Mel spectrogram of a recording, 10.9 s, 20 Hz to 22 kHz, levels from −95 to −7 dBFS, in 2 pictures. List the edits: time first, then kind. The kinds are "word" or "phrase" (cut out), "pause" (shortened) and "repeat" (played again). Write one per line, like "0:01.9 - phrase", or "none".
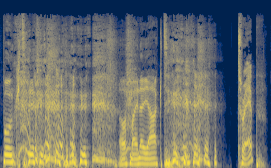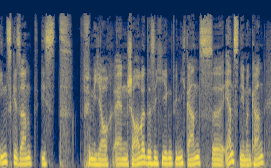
0:05.3 - pause
0:09.1 - word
